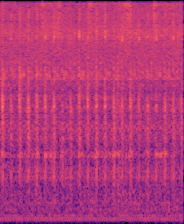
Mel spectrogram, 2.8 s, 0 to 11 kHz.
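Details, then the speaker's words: Ford Focus diesel at a 2 °C cold idle, with the original vacuum pump suspected of failing and the injectors already changed: a light clatter over an uneven, lumpy rumble, with weak vacuum at the pulled pipe. Cause not confirmed. "Oh, you can hear the vacuum pump, the suction or the vacuum that it creates is not very strong. The engine's lumpy."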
